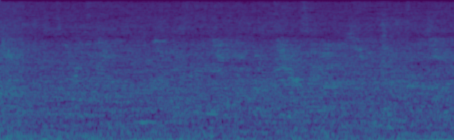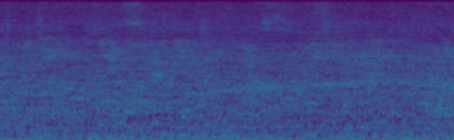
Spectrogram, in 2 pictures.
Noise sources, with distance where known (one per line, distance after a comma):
person or small group talking, far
